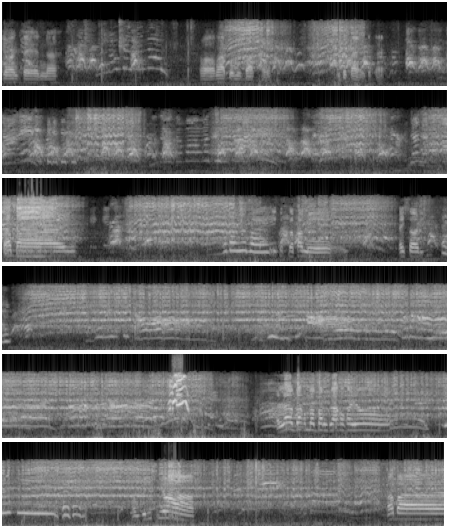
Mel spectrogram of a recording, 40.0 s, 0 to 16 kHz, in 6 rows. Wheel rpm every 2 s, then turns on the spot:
0, 40, 80, 30, 70, 90, 100, 90, 120, 60, 140, 200, 200, 200, 180, 100, 190, 200, 200, 180.
4-6 8-10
